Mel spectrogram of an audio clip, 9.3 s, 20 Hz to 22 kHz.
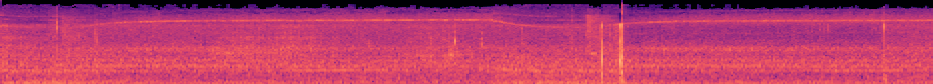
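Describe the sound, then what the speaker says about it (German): Steady low drone of an International 9800 truck engine cruising in American Truck Simulator, a constant broadband rumble with a brief hiss and a sharp click near the end, no voices. "Aber er hat auch ein schönes Motorgeräusch."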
